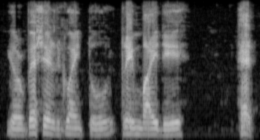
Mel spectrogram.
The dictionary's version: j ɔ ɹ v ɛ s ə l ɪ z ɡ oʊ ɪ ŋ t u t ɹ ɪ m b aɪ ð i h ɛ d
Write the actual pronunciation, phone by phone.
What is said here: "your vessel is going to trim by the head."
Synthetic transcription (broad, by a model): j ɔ ɹ b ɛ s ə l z ɡ oʊ ɪ ŋ t u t ɹ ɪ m b aɪ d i h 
